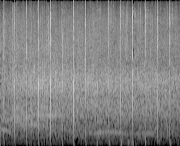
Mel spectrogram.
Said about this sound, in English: Let's give yourself a hand.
